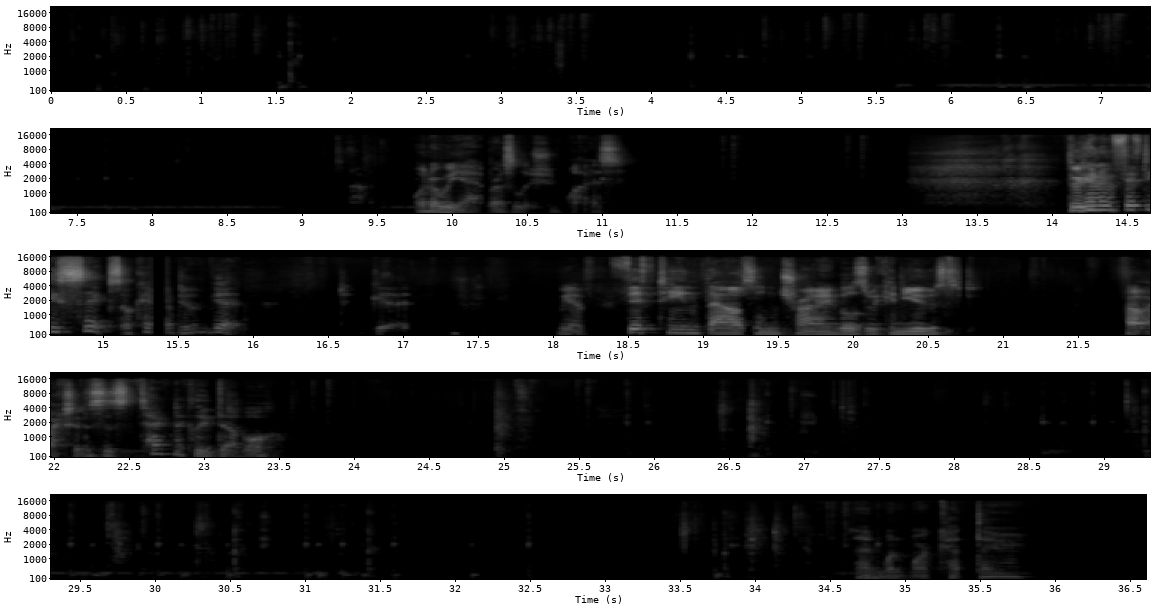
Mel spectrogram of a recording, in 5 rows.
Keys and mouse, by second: 0.7 ctrl+r, 2.2 click, 2.4 middle click, 3.0 ctrl+r, 3.0-8.3 ctrl+drag, 4.8 ctrl+r, 5.5 ctrl+r, 6.6 ctrl+r, 8.3-11.6 middle drag, 9.2 Tab, 10.1 /, 11.6-21.9 drag, 21.9 middle click, 22.2-28.8 drag, 24.9-28.8 middle drag, 24.9-28.8 right drag, 27.5 ctrl+s, 28.0 /, 28.9 Tab, 33.9 ctrl+r, 34.3-36.0 middle drag.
